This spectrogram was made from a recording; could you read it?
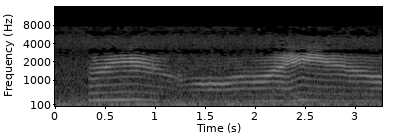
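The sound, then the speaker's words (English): A white tomcat crouching in the lower boughs of an ash tree, craning over a hollow in the trunk, lets out two long, drawn-out meows, the second rising and wavering almost into a yowl, loud with no one talking. “Kitty, what do you see there inside the ash? Careful.”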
